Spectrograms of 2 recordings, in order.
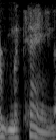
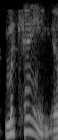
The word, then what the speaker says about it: McCain: Meyer McCain. That's spelled T-I-E-M-E-Y-E-R. T. Meyer McCain, M-C-C-A-I-N.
